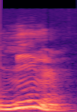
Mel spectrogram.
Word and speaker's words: mean: Donc pareil, on retrouve un E et un O qui se prononcent I allongé, donc c'est un I allongé. Je fais, donc là ça fait mean, mean, et là I, bien sûr I.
